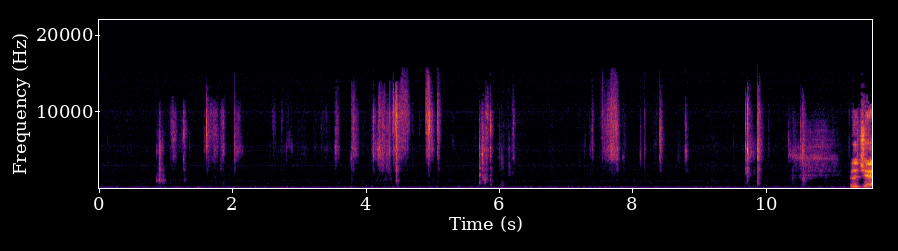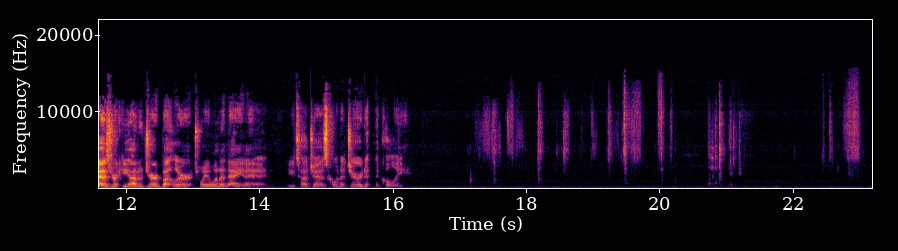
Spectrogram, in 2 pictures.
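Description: Plastic card cases click and rustle in hands.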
